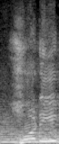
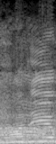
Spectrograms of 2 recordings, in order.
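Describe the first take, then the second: First: The name is said in a Bengali accent. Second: The name is said in a Western accent. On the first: The speaker calls it right. "হরি বলতে পারে না" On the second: The speaker calls it wrong. "হারে বলে"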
